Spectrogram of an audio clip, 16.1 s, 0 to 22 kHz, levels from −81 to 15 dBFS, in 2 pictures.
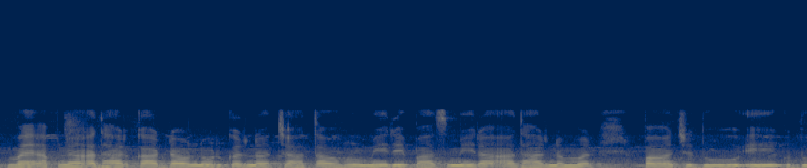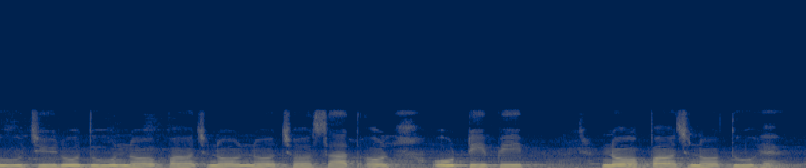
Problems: constant background noise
